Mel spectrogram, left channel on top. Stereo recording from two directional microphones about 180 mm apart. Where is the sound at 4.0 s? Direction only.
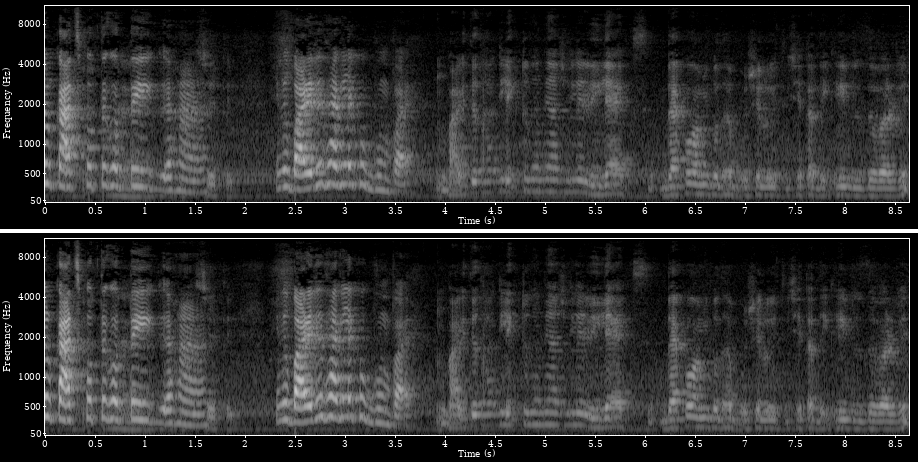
Centre (ahead or behind).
